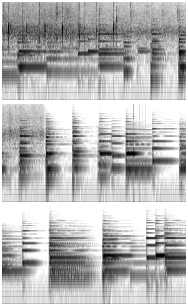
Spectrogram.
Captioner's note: applause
